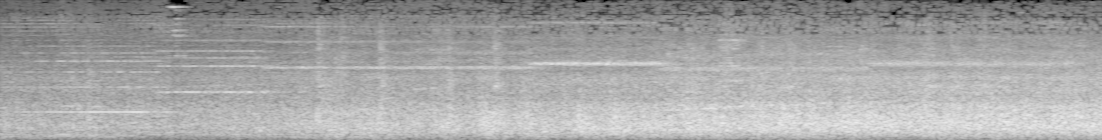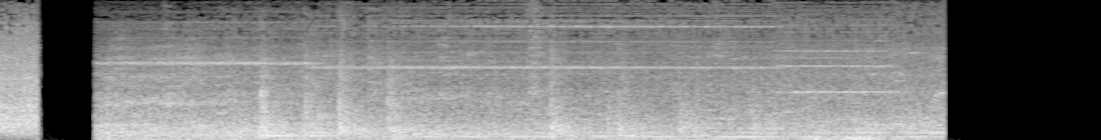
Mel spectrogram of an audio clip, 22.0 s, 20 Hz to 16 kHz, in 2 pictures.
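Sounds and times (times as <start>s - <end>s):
subway train rumbling on rails: 0.0s - 11.4s, 12.0s - 20.5s
high-pitched squealing whines: 12.0s - 20.5s.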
